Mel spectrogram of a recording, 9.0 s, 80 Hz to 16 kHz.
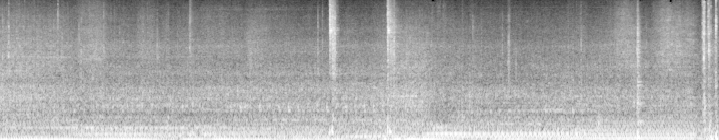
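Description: Off-road 4x4's engine running under way, its note shifting up and down a few times with engine speed. A few sharp knocks come through about four, five and eight seconds in.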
